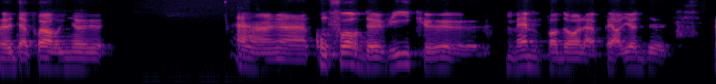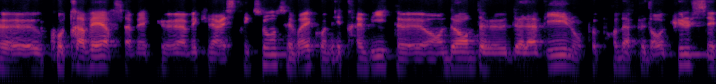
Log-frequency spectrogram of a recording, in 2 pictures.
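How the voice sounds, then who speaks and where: A man's fairly low voice carries fairly even intonation. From Paris region, France. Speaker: baker. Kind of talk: interview. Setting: small room at work. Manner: loud; hesitant, many fillers.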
